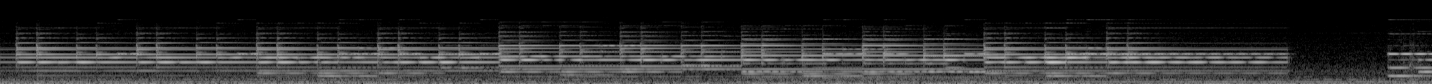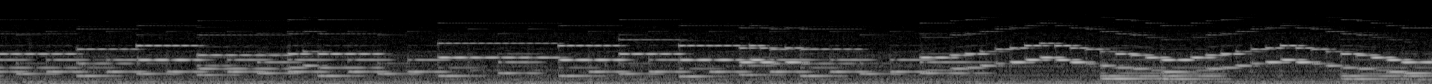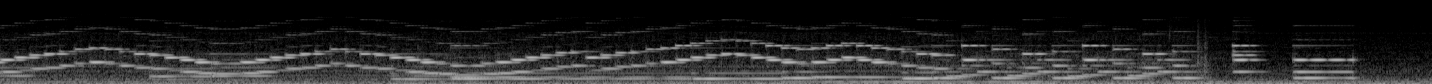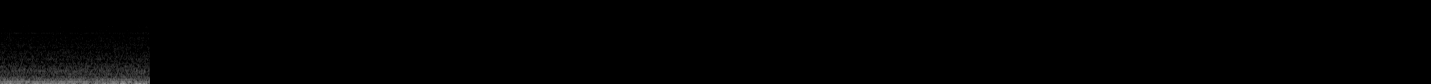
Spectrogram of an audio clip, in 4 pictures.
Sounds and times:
Music: 0:00.0 - 0:12.9, 0:13.9 - 0:42.3.

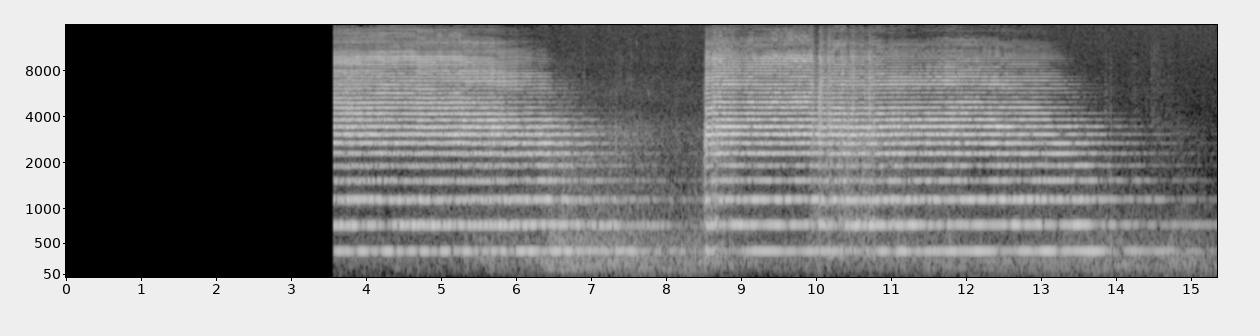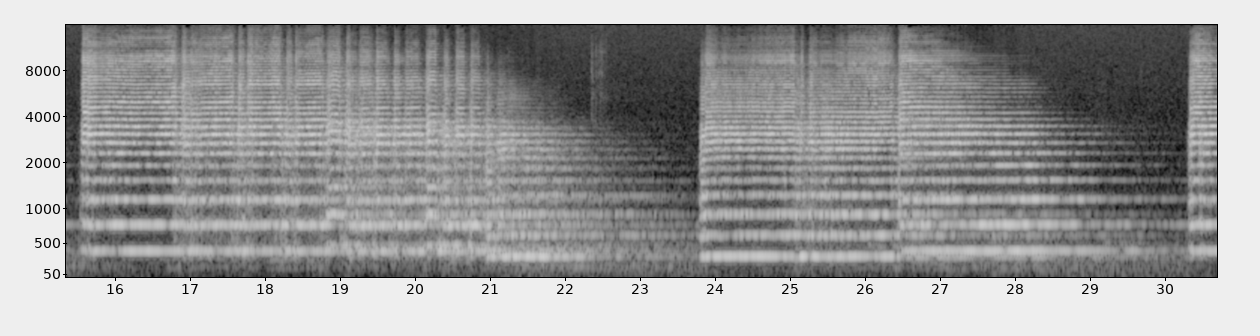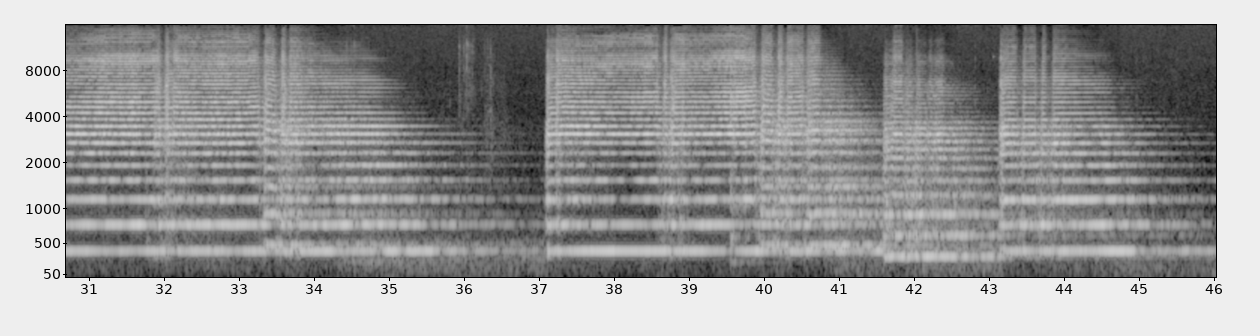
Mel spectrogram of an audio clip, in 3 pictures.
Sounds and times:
Inside, large room or hall: 0:03.6 - 0:46.0
Music: 0:03.6 - 0:46.0.

